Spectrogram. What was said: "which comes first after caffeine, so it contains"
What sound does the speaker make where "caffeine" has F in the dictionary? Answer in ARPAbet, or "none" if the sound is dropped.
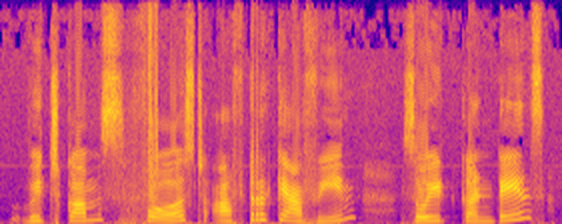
F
